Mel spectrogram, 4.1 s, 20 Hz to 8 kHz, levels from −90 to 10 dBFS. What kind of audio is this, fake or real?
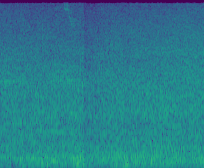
real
